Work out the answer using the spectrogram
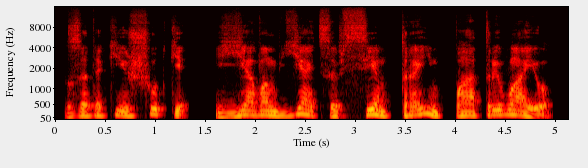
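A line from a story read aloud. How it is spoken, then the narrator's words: Menacing, through gritted teeth. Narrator (Russian): Грозно цедит сквозь зубы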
